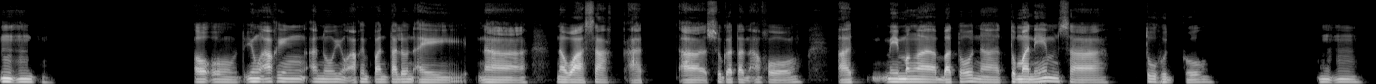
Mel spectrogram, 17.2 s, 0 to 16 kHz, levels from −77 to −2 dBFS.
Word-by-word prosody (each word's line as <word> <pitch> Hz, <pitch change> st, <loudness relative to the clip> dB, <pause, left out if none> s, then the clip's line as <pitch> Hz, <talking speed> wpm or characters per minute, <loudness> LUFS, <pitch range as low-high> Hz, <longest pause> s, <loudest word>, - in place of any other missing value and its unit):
Mhm. 115 Hz, -7 st, +1 dB, 1.8 s
Oo, 110 Hz, -2 st, 0 dB
yung 130 Hz, +1 st, +4 dB
aking 125 Hz, 0 st, +1 dB
ano 120 Hz, -1 st, -1 dB
yung 110 Hz, -7 st, -3 dB
aking 115 Hz, +6 st, -2 dB
pantalon 110 Hz, +1 st, 0 dB
ay 105 Hz, 0 st, 0 dB, 0.6 s
na 110 Hz, +2 st, -1 dB, 0.8 s
nawasak 105 Hz, -1 st, +3 dB, 0.2 s
at, 95 Hz, 0 st, -5 dB, 0.4 s
ah, 100 Hz, -2 st, +3 dB
sugatan 105 Hz, -2 st, -2 dB
ako 100 Hz, +1 st, -3 dB, 0.4 s
at 100 Hz, +1 st, +1 dB, 0.2 s
may 125 Hz, 0 st, +1 dB
mga 115 Hz, -2 st, +5 dB
bato 125 Hz, +5 st, +1 dB
na 105 Hz, -3 st, -1 dB
tumanim 120 Hz, +5 st, +4 dB
sa 100 Hz, -4 st, 0 dB, 0.5 s
tuhod 110 Hz, -5 st, -3 dB
ko. 105 Hz, +1 st, -5 dB, 1.3 s
Mm. 110 Hz, -2 st, -3 dB
110 Hz, 85 wpm, -23 LUFS, 100-115 Hz, 1.8 s, mga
